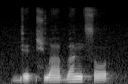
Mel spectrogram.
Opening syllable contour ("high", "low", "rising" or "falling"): low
